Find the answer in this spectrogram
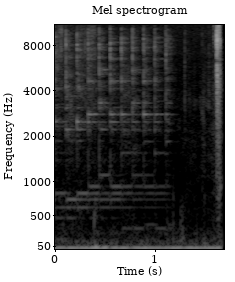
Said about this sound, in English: I'm sorry, I had to turn off that phone. That was my co-host Tim Adams calling, probably trying to figure out what the heck's going on today.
